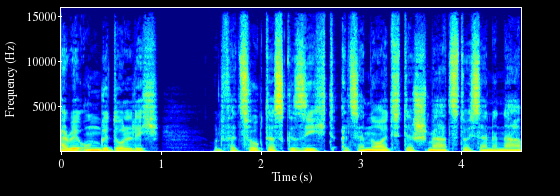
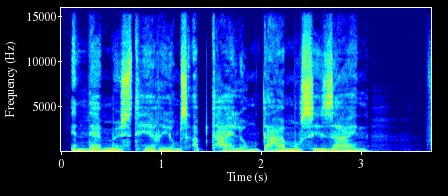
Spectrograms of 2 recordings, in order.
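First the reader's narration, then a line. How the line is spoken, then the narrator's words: Whisper. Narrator (German): flüsterte Harry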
